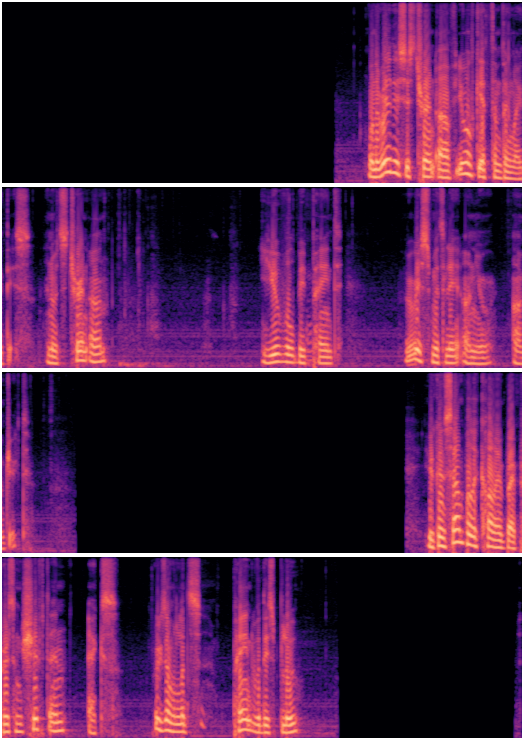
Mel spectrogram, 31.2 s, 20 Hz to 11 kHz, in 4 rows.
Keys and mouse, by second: 0.2 ctrl+z, 1.3 ctrl+z, 15.1 click, 17.5-19.5 right drag, 26.9 shift+x, 27.4 shift+x, 27.5 shift+x, 27.6 shift+x.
